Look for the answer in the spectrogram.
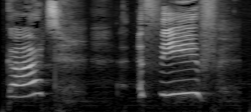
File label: desperate Thief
